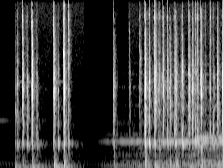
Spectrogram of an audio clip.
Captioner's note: typing sound; Notification sound from GMAIL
